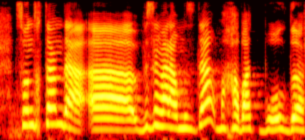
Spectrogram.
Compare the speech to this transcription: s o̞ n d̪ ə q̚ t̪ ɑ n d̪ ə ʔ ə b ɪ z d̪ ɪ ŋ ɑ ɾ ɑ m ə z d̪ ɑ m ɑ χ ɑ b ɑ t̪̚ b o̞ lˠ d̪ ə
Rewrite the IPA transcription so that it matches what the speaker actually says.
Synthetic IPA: s o̞ n d̪ ə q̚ t̪ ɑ n d̪ ɑ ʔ ə b ɪ z d̪ ɪ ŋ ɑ ɾ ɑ m ə z d̪ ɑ m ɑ χ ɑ b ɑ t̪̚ b o̞ lˠ d̪ ə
